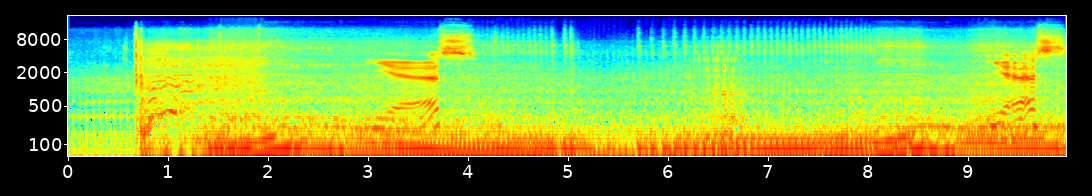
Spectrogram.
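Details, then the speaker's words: 1979 Mazda RX-7 rotary that sat over 10 years, first start on its rebuilt original carburetor: catches after a few cranks into a lumpy, hunting, stumbling cold idle; owner plans to tune it later. Rough idle. "Alright, it's running. Alright, it kind of idles. It's not great at idling, but I can tune that a little bit later."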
